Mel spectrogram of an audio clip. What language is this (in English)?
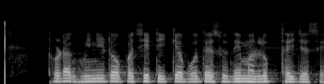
Gujarati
